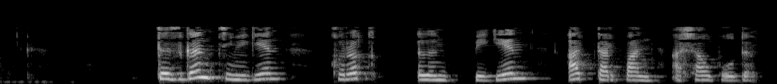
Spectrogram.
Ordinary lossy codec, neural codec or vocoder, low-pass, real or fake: MP3, 24 kbps; none; 7.2 kHz; real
